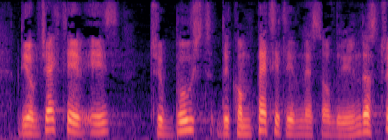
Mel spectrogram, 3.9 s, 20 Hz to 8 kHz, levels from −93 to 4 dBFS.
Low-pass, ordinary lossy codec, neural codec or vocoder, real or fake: none; none; none; real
